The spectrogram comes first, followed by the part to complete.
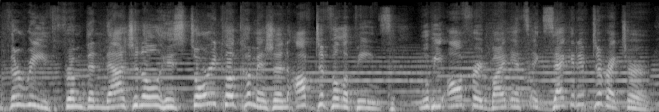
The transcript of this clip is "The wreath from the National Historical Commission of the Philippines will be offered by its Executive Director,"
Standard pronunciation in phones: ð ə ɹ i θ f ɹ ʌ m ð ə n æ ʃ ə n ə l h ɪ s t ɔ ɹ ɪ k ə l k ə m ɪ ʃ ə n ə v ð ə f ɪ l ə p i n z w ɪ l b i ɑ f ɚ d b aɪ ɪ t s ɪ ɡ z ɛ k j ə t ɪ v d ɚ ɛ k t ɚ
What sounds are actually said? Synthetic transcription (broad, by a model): ð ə ɹ i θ f ɹ ʌ m ð ə n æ ʃ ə n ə l h ɪ s t ɔ ɹ ɪ k ə l k ə m ɪ ʃ ə n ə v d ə f ɪ l ə p i n z w ɪ l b i ɑ f ɚ d b aɪ ɪ t s ɪ ɡ z ɛ k j ə t ɪ v d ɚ ɛ k t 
